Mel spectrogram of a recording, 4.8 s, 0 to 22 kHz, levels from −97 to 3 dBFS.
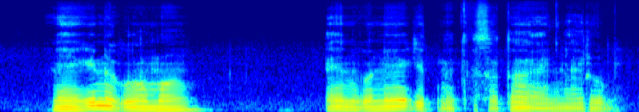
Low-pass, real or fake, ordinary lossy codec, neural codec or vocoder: none; fake; none; codec, 44.1 kHz, 7.8 kbps, Pupu-Codec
